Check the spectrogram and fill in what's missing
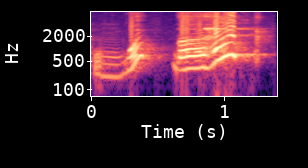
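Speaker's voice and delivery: high, loud, drawn-out exclamation; baffled outburst. Retold or imitated. Retelling her shock to a friend, baffled outburst. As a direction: blurt it in exaggerated disbelief.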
